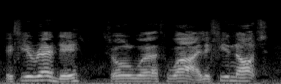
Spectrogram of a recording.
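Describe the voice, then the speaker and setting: An actor plays a lonely, obstinate older eccentric in a radio drama. His Northern English voice sits a little high for a man, and he speaks in terse, prim, defensive replies. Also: normal speed, a bit bright, slight background noise, natural voice. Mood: curt, stubborn. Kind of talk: naturalistic radio play acting.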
